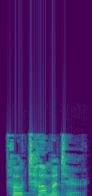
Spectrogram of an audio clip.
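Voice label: "photometer", British English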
